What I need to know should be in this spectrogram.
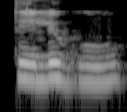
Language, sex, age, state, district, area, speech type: Telugu, female, 30-45, Telangana, Warangal, rural, spontaneous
